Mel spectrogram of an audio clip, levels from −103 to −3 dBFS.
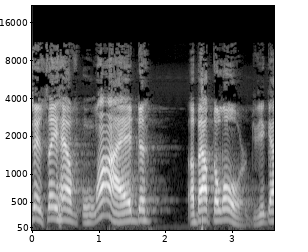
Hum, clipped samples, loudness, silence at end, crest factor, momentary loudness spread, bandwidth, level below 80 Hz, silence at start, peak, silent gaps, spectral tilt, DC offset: none; under 0.1%; -16 LUFS; 0 s; 16 dB; 15 LU; 11.5 kHz; -62 dBFS; 0 s; -2 dBFS; none; -2.5 dB/octave; under 0.1%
